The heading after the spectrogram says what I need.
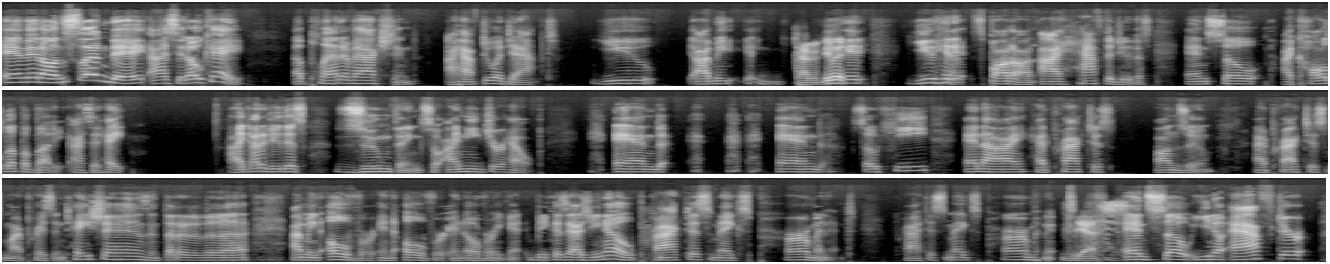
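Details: Male podcast host who describes himself as a person who stutters, with repeated interjections and part-word repetitions; he reports having blocks and repetitions; stuttering.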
